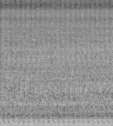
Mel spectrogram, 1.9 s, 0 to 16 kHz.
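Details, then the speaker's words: 1982 air-cooled VW Vanagon Westfalia after short road drives: flat engine idles smoothly but fast, quick even thrum, around 1000 rpm measured with gauge versus about 800 specified; high idle speed. "sounds like it's running pretty good. It's idling a bit high. I put the RPM gauge on there. It's around 1,000. It should be down around 800."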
